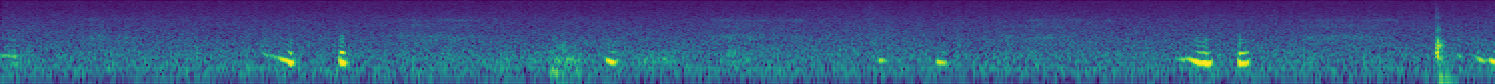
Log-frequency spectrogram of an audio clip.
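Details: Sonny, a chubby Korean shorthair cat, snores while twitching in his sleep, seemingly having a nightmare; short low rasping snores come every one to three seconds over a quiet indoor hiss.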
